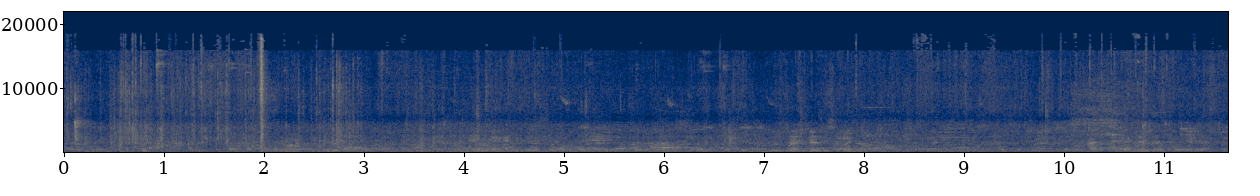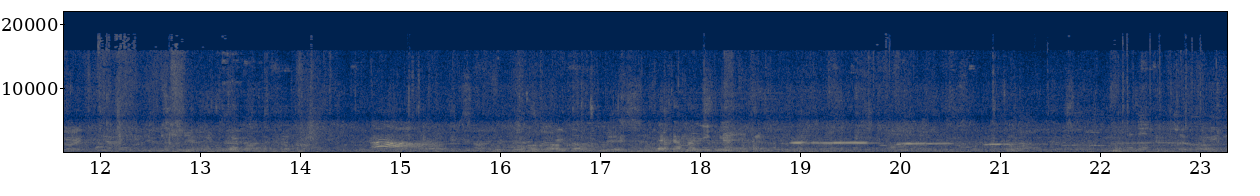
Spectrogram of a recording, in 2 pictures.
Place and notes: Maybachufer, Berlin, Germany - Familiar Voices - 3rd June 2022
Familiar voices at the Neuköllner Wochenmarkt Maybachufer.
Deutschland, June 2022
